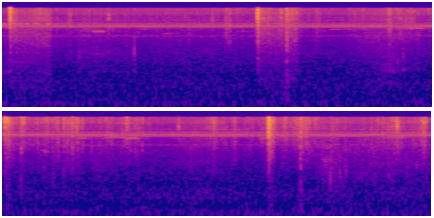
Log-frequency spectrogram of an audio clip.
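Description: Faint crickets trilling steadily and high, with a few faint snaps of thin dry weed stems being broken off by hand, the sharpest near the end.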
